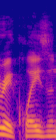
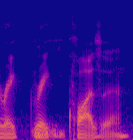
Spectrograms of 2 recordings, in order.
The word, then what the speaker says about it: Rayquaza: say raiku and then I say Rayquaza now because that's proper but I don't know who in the right mind or none of my kids are none of my friends rather but my friends weren't very smart um we all said Rick and quasa not what not Rayquaza wait how is it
